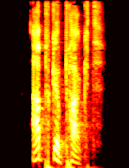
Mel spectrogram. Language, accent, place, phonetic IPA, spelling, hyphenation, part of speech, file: German, Germany, Berlin, [ˈapɡəˌpakt], abgepackt, ab‧ge‧packt, verb / adjective, De-abgepackt.ogg
- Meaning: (verb) past participle of abpacken; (adjective) packed, packaged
